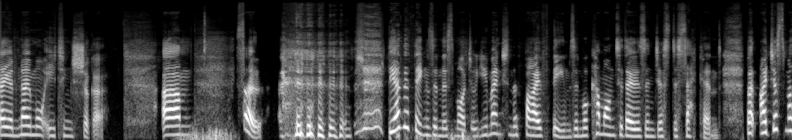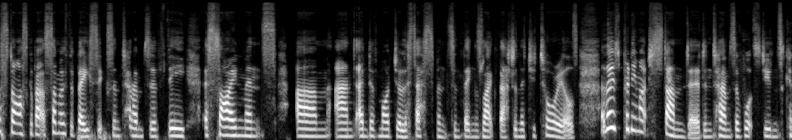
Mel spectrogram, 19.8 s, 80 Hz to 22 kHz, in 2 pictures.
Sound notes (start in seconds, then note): 3.5 laughter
